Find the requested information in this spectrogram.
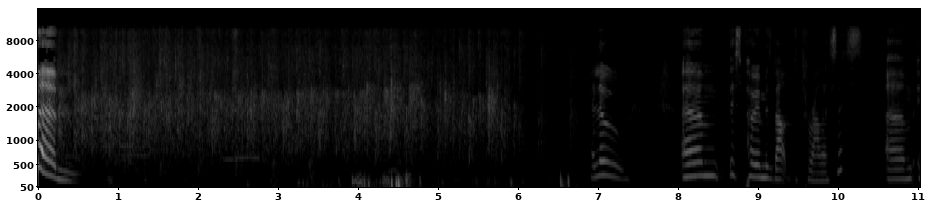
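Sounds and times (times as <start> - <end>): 
crowd applause: 0.0 - 6.4
speech: 0.2 - 0.6, 7.0 - 11.0.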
